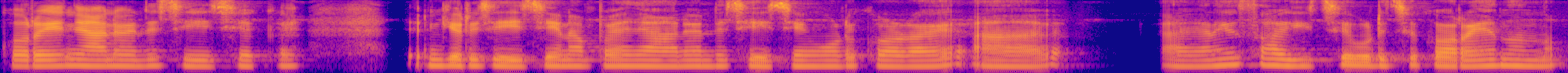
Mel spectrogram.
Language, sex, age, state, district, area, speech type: Malayalam, female, 18-30, Kerala, Palakkad, urban, spontaneous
